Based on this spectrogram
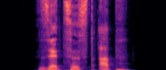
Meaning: second-person singular subjunctive I of absetzen
- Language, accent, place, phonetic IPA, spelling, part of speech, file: German, Germany, Berlin, [ˌz̥ɛt͡səst ˈap], setzest ab, verb, De-setzest ab.ogg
